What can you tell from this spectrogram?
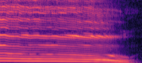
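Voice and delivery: loud drawn-out falling boo; mock crowd boo. Fans jeering the umpire behind the manager, loud mock boo. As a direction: boo the ump like the whole stadium.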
